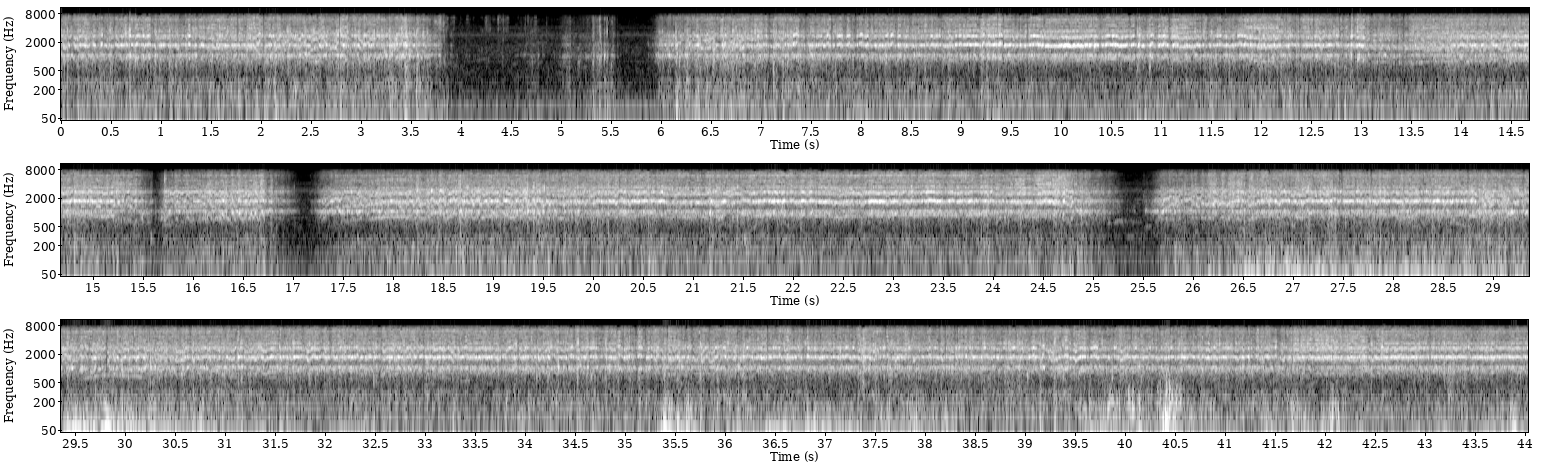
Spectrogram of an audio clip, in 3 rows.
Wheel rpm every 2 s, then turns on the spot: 230, 180, 20, 170, 240, 230, 220, 170, 120, 180, 220, 230, 130, 190, 220, 230, 230, 230, 230, 230, 230, 220.
none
